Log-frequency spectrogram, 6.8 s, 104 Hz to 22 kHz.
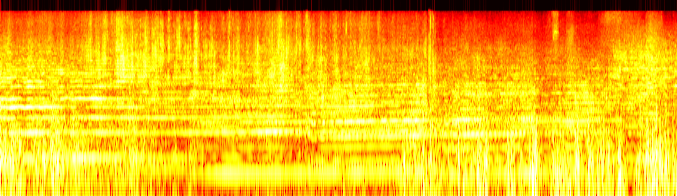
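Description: Suzuki-powered Radical SR3 RS race cars at speed: a high-revving engine note that slides slowly down in pitch as a car goes past and away, with wind buffeting the microphone at the start and near the end.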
